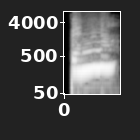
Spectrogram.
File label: "pehnana", Punjabi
